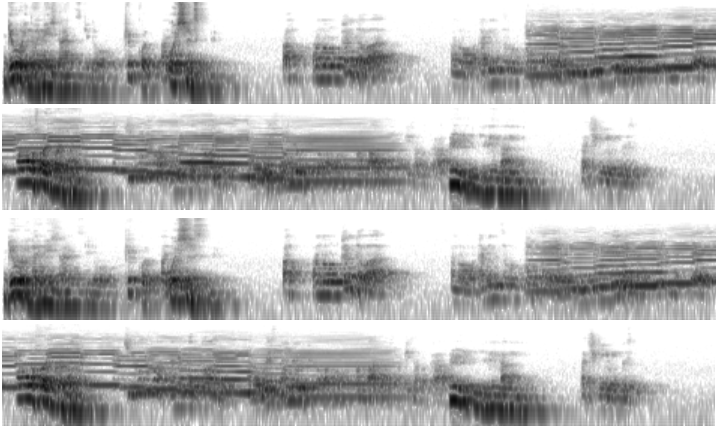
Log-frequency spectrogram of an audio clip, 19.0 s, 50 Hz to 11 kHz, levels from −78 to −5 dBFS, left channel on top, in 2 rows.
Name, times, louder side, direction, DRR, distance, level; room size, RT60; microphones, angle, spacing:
voice 1, 0.0-2.8 9.7-10.6 15.5-16.5, left 1 dB, 70° left, 3 dB, 2.2 m, -19 dB
voice 2, 3.7-5.1 6.0-9.4 10.3-10.4 11.1-15.5 16.1-16.2 17.2-17.9, right 1 dB, 65° right, -9 dB, 4.4 m, -28 dB
Wind instrument woodwind instrument, 6.9-14.9, left 2 dB, 20° left, 2.8 m, -25 dB
11.5 x 8.4 x 3.5 m, 0.76 s
head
